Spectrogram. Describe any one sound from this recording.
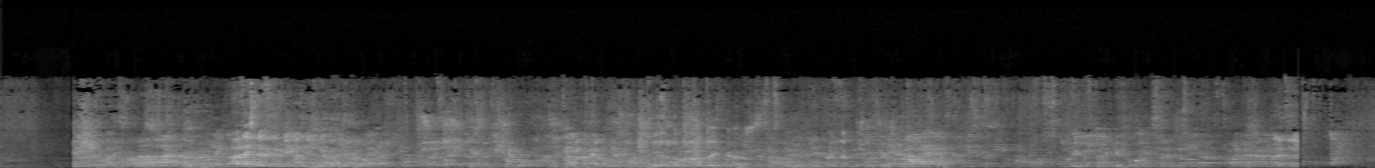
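Several people talk and murmur nearby in an echoing hall.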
